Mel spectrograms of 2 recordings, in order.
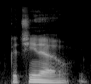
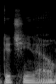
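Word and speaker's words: Giacchino: i think michael uh cuccino i think it's how you say his name um guccino or something like that anyway cappuccino no it's it's g-i-a-c-c-h-i-n-o so it's like gachino yeah i think that's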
